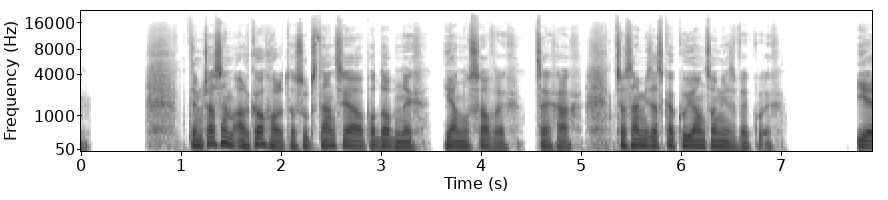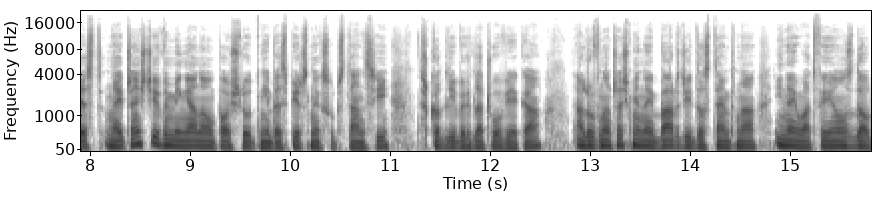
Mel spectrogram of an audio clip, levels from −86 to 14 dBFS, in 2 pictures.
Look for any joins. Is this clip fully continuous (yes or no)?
yes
